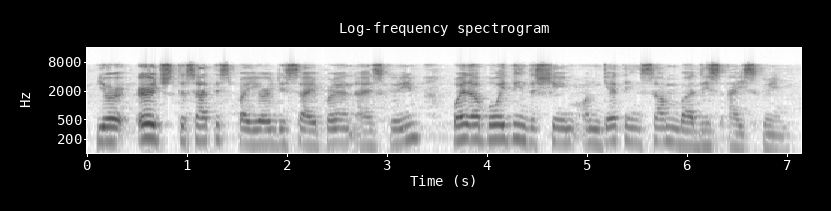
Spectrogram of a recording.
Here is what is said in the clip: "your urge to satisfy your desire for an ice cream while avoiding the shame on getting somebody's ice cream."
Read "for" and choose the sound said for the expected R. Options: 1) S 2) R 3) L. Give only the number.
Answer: 3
